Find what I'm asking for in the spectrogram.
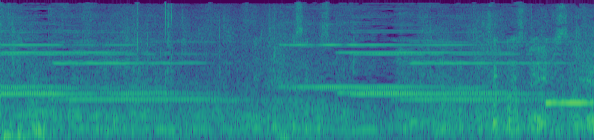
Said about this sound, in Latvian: Līdz ar to lūdzu zvanu reģistrācijai.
